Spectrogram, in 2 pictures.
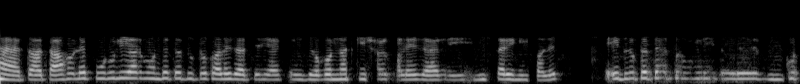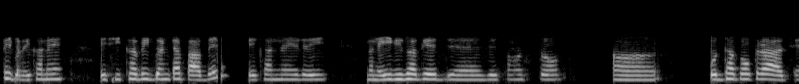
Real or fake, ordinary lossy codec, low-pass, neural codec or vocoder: fake; none; 3.6 kHz; codec, 16 kHz, 8 kbps, FreqCodec, smaller model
